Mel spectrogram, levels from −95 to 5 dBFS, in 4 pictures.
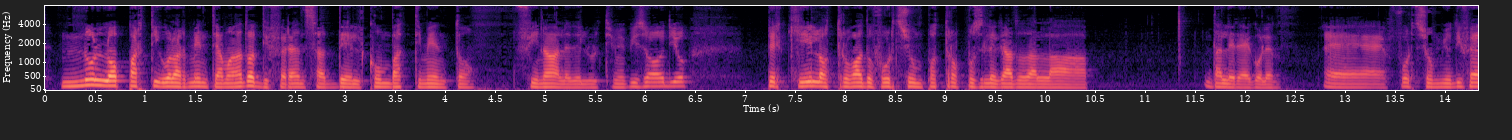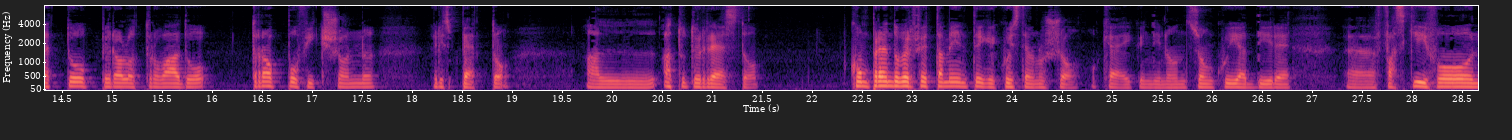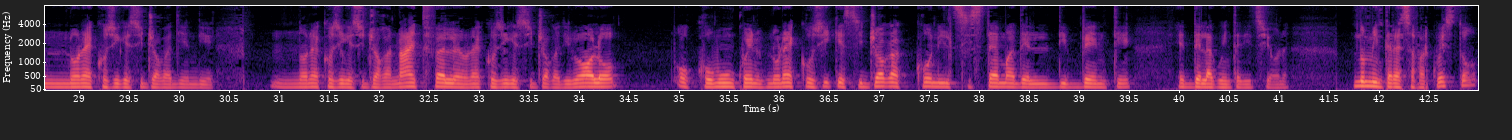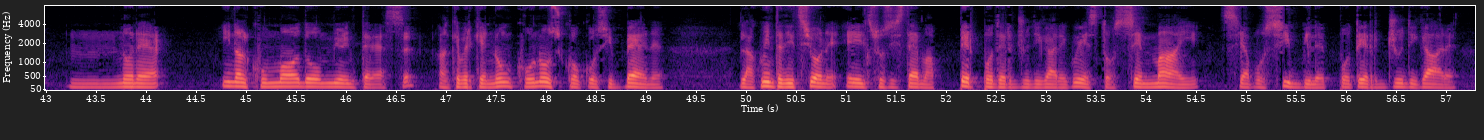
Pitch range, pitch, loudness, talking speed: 120-140 Hz, 130 Hz, -28 LUFS, 135 wpm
